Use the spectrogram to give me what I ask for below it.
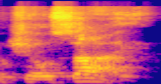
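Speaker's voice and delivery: Josiah as jo-SYE-uh; common pronunciation. Shown as a demonstration. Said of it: "commonly called".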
